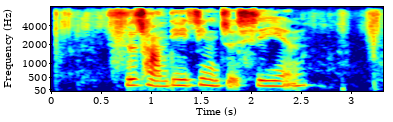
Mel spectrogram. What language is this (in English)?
Chinese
